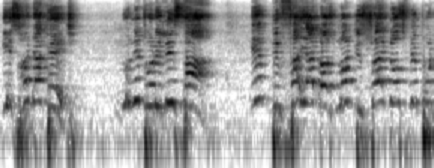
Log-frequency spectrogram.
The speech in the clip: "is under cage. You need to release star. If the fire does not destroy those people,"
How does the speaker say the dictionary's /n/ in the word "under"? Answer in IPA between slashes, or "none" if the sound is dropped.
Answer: none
